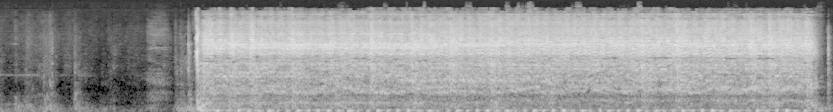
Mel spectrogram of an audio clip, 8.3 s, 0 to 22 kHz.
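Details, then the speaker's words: 1961 engine being started after 30 years with points hooked up, starter fluid and a faster battery: quick even starter cranking for about six seconds with no firing; cranks but won't start, compression or spark suspected, not confirmed. "why ain't she firing it's getting fired to the point to the spark plugs we think is it sufficient got a faster battery we have compression do we have compression that's the issue"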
